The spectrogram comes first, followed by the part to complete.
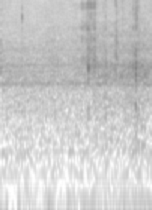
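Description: Faint snips of small craft scissors trimming excess paper from the edge of a thin gold frame: a few short, quiet clicks in the second half.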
